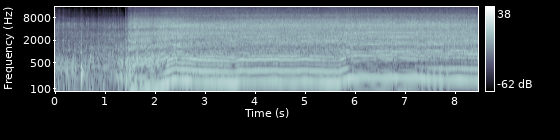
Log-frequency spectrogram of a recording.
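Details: Poulan Pro chainsaw that sat unused in a barn for three years and never ran right, after low and high carburetor adjustment with a tool kit: fires, climbs cleanly to steady high buzz, pitch dipping slightly as it bites wood; normal running under cutting load.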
